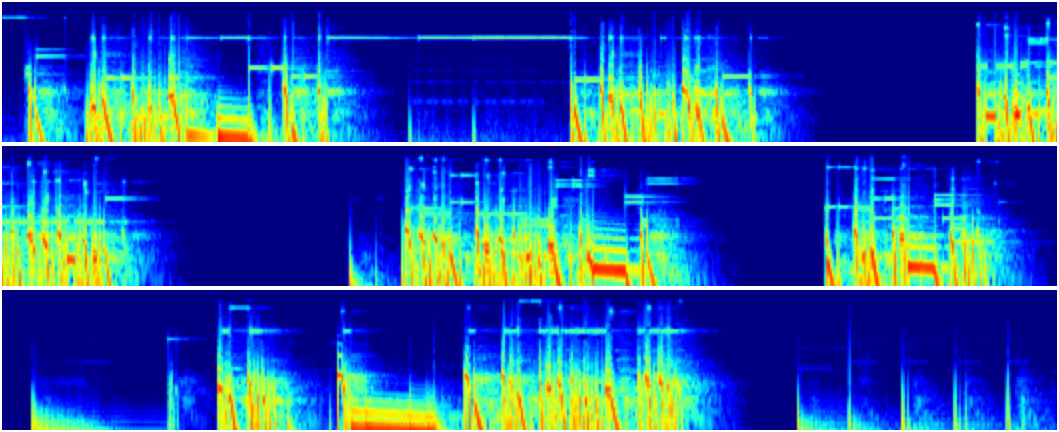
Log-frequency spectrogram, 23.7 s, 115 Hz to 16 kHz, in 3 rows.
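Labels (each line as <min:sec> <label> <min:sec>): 0:00.0 Alien-like beeping and bleeping sounds. 0:02.9
0:03.1 A high-pitched sinusoidal tone. 0:04.3
0:04.3 Alien-like beeping and bleeping sounds. 0:05.7
0:07.3 Alien-like beeping and bleeping sounds. 0:08.9
0:10.5 A short, low-pitched thumping sound. 0:10.9
0:10.9 Alien-like beeping and bleeping sounds. 0:13.0
0:14.1 Alien-like beeping and bleeping sounds. 0:15.4
0:16.0 A low-pitched thumping sound gradually decreases in volume. 0:17.0
0:17.1 Short beeping sounds. 0:17.1
0:17.4 Alien-like beeping and bleeping sounds. 0:18.2
0:18.3 A low-pitched shutdown sound. 0:19.2
0:18.3 A short bleeping sound. 0:18.4
0:19.2 Alien-like beeping and bleeping sounds. 0:21.0
0:21.8 A low-pitched rhythmic pulse. 0:23.7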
